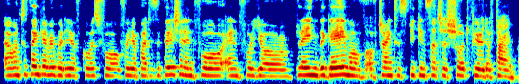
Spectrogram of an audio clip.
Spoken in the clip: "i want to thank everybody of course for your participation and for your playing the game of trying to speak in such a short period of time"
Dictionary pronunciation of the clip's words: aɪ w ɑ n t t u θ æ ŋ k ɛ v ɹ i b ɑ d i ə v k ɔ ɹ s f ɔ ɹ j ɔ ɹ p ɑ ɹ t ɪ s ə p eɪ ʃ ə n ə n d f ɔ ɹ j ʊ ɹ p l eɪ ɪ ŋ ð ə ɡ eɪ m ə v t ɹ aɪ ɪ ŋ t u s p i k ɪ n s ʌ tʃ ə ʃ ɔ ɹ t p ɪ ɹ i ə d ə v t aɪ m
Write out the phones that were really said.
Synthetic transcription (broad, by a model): aɪ w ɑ n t t u θ æ ŋ k ɛ v ɹ i b ɑ d i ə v k ɔ ɹ s f ɔ ɹ j ɔ ɹ p ɑ ɹ t ɪ s ə p eɪ ʃ ə n ə n d f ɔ ɹ j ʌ ɹ p l eɪ ɪ ŋ ð ə ɡ eɪ m ə v t ɹ aɪ ɪ ŋ t u s p i k ɪ n s ʌ tʃ ə ʃ ɔ ɹ t p ɪ ɹ i ə d ə v t aɪ m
